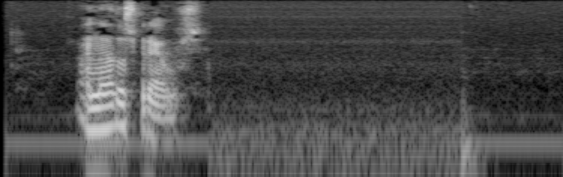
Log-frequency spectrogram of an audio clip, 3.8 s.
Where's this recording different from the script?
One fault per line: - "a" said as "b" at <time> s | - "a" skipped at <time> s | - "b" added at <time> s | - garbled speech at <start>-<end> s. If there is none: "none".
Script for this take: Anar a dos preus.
none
